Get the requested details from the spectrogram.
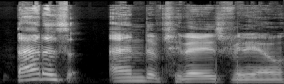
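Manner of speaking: ordinary talk, nothing marked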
